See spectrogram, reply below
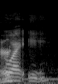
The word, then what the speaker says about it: Kauai: Kauai.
